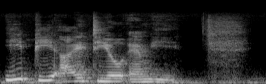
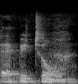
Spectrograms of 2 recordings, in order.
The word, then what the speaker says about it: epitome: and not a said and e p i t o m e epitome epitome and not epone that's right not hyper bowl but hyper hyperbole.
